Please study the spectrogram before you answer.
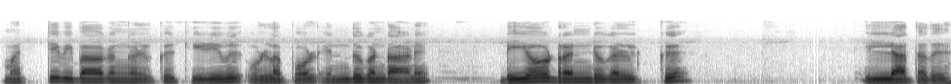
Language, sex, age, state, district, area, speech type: Malayalam, male, 60+, Kerala, Wayanad, rural, read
